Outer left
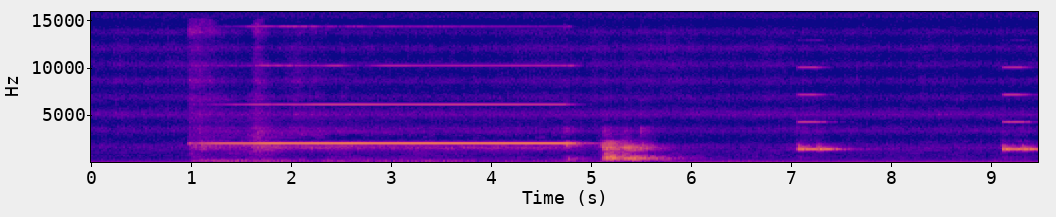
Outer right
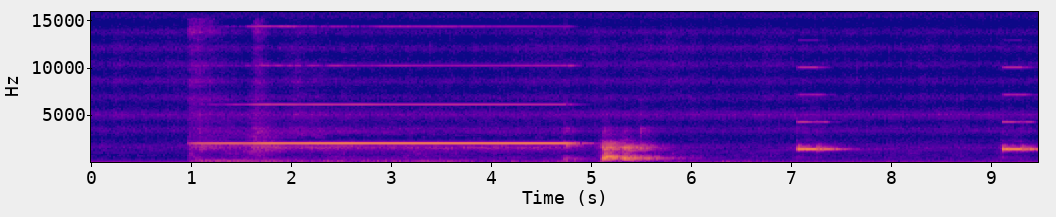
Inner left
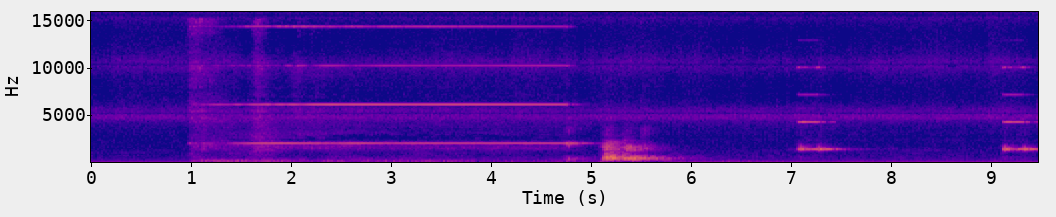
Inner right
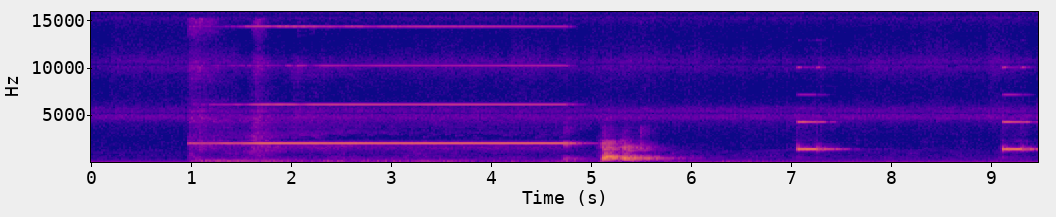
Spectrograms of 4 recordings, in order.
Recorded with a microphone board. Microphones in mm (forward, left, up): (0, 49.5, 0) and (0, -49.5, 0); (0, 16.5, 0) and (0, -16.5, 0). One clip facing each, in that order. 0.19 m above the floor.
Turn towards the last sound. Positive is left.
turn(degrees=-70)  # may be behind; listen again after turning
